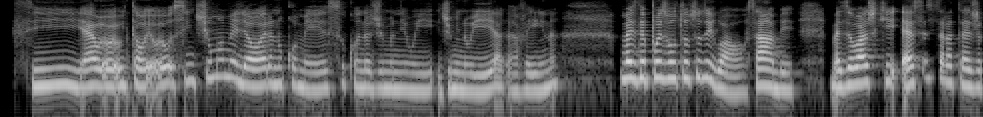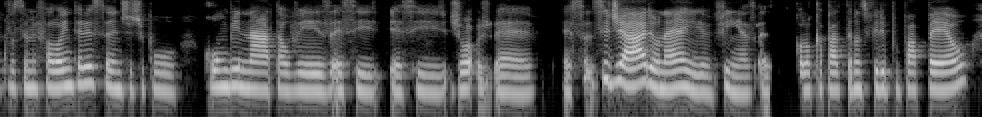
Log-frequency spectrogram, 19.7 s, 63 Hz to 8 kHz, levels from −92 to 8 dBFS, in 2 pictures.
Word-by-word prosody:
Sim, 230 0 -1
é, 225 +1 +3
eu 235 - +4
eu, 230 +1 +3
então 230 0 0
eu - - +1
eu 250 0 +2
senti 275 +4 -7
uma 340 +1 -5
melhora, 250 -7 +2
no 245 -1 -3
começo, 210 +1 -6
quando 215 -2 -6
eu 210 - -3
diminuí 200 -2 -5
diminuía 185 +1 -3
a - - -5
cafeína, 190 +5 -6 0.6
mas 315 0 +7
depois 315 0 +3
voltou 310 0 +1
tudo 320 0 -3
igual, 180 -9 -1
sabe? 200 -3 +2 0.3
Mas 215 +2 +1
eu 245 +1 +6
acho 255 0 +4
que 275 - -4
essa 245 +5 +4
estratégia 265 -9 -2
que 225 - -20
você 215 +1 -5
me 210 - -1
falou 210 0 +2
é - - +2
interessante 230 -4 0
tipo, 190 -3 -8 0.2
combinar 215 -3 +2
talvez 190 -1 -1
esse 185 -1 -4
esse 180 0 -6
jo 200 +1 +1
ge - - -7
eh, 175 -1 -3 0.3
essa - - -7
esse 305 - -1
diário, 245 -3 +7
né, 210 +3 +3
e, 185 -2 -1
enfim, 175 0 -5
es 170 0 -8 0.4
colocar 195 +1 -3
pra 195 -1 0
transferir 205 +1 -2
para 200 -1 -15
o - - -13
papel 200 +5 +2
210 Hz, 175 wpm, -21 LUFS, 195-240 Hz, 0.6 s, mas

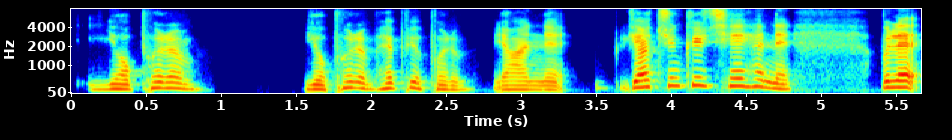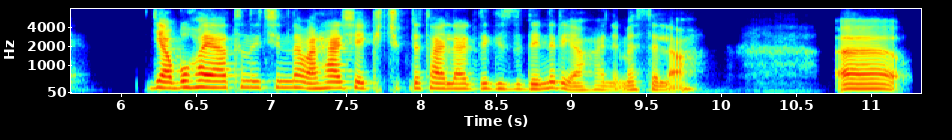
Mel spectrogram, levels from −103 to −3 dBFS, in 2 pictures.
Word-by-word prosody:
Yaparım, 165 +2 -3 0.7
yaparım, 160 +4 -2
hep 190 +4 -4
yaparım, 155 -7 -5
yani. 145 -1 -3 0.3
Ya 230 +2 +3
çünkü 280 +3 -1
şey, 270 -1 +1
hani, 195 -10 -1 0.6
böyle, 220 -1 +5 0.4
"Ya, 200 0 +5
bu 225 0 +3
hayatın 220 -1 +6
içinde 220 0 -2
var, 180 -1 +5
her 205 +1 +6
şey 205 -2 -1
küçük 190 - -9
detaylarda 180 -2 0
gizli." 170 -2 -7
denir 180 +4 -1
ya. 130 -5 -3
Hani, 135 -3 -8
mesela, 140 -1 -5 0.9
eee, 175 0 +4
185 Hz, 130 wpm, -23 LUFS, 160-215 Hz, 0.9 s, hayatın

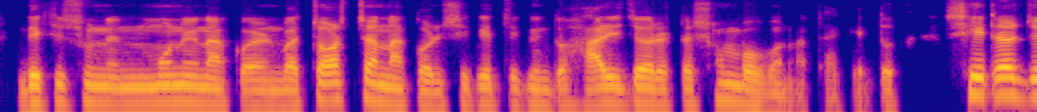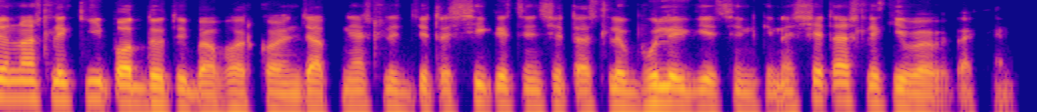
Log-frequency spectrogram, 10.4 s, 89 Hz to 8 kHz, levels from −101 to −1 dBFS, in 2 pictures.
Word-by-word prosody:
দেখে 130 +1 +3
শুনেন, 125 -3 -1 0.2
মনে 130 0 +2
না 115 - +3
করেন 110 0 0
বা 110 - +3
চর্চা 145 +2 +5
না - - +3
করেন 105 -2 -2
সেক্ষেত্রে 125 -1 -5
কিন্তু 110 -1 -4
হারিয়ে 120 +1 +4
যাওয়ার 120 -2 +5
একটা 115 - -4
সম্ভাবনা 115 -10 -2
থাকে। - - -15
তো - - -1 0.4
সেটার 180 -1 +7
জন্য 165 -2 +3
আসলে 150 0 0
কী 155 - -3
পদ্ধতি 125 -2 +4
ব্যবহার 100 +1 -2
করেন? 100 -2 -2
যে - - +3
আপনি - - -15
আসলে 110 +1 -8
যেটা - - -5
শিখেছেন 125 -4 -3
সেটা - - -5
আসলে 110 - -1
ভুলে 125 +1 +5
গিয়েছেন 105 -2 -4
কিনা? 95 - -8
সেটা 150 -1 -1
আসলে 130 - -4
কীভাবে 100 -5 -1
দেখেন? - - -18
120 Hz, 220 wpm, -23 LUFS, 110-130 Hz, 0.4 s, সেটার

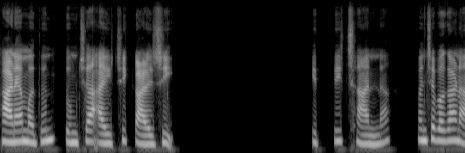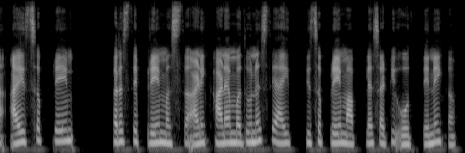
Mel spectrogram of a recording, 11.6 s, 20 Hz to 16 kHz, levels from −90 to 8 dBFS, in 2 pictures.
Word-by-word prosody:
खाण्यामधून 220 +1 +7 0.2
तुमच्या 205 +2 +2
आईची 190 +3 +2
काळजी. 175 -1 +4 1.8
किती 230 +3 -6
छान! 175 -4 0
ना? 195 +4 -5 0.4
म्हणजे 245 +2 +2
बघा 240 0 +3
ना, 225 - +2
आईचं 205 +6 +1 0.2
प्रेम 230 +1 -1 0.5
खरंच 215 +1 0
ते 220 - -2
प्रेम 195 +1 +2
असतं. 190 +1 -3
आणि 185 +2 +2
खाण्यामधूनच 200 +3 +1
ते - - -8
आई 190 -1 -1
तिचं 195 +1 -8
प्रेम 195 -1 +2
आपल्यासाठी 185 +2 -4
ओतते 175 +1 -6
नाही 200 +5 +1
का? 165 - -9
200 Hz, 135 wpm, -26 LUFS, 185-220 Hz, 1.8 s, खाण्यामधून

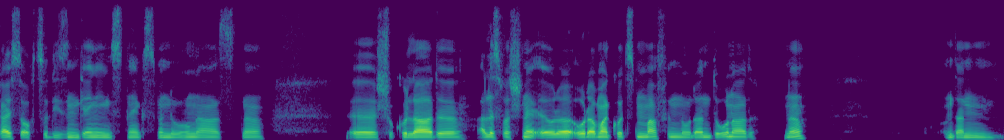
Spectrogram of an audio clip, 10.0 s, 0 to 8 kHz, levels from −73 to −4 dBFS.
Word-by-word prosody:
greifst 100 +2 +2
du - - +2
auch 90 - -4
zu 100 - -8
diesen 90 -1 -4
gängigen 95 -1 0
Snacks, 95 +1 -6
wenn 95 0 -1
du 95 - -2
Hunger 100 0 -1
hast, 100 - -9
ne? 100 +2 -2 0.8
Äh, 95 0 +1
Schokolade, 95 0 +3
alles 100 0 -1
was - - -1
schnell - - +1
oder 95 +1 +5
oder 100 0 +5
mal 100 -1 +5
kurz 110 - -5
'n 100 - 0
Muffin 100 -1 0
oder 95 0 0
'n 95 - -2
Donut, 110 +2 0 0.3
ne? - - +1 1.3
Und 95 - -6
dann, 90 0 -3
95 Hz, 175 wpm, -24 LUFS, 95-100 Hz, 1.3 s, oder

